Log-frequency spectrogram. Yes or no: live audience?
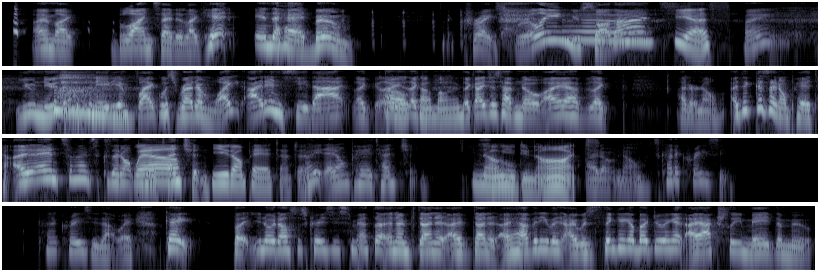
no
